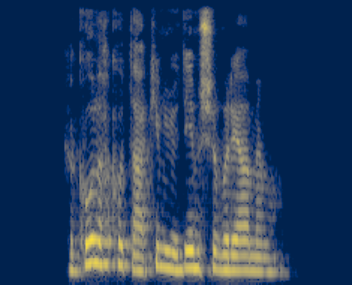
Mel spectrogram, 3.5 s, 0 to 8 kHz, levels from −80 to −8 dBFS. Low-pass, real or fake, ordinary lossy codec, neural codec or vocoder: 7.2 kHz; fake; none; codec, 16 kHz, 2 kbps, X-Codec, WavLM features, trained on Multilingual LibriSpeech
